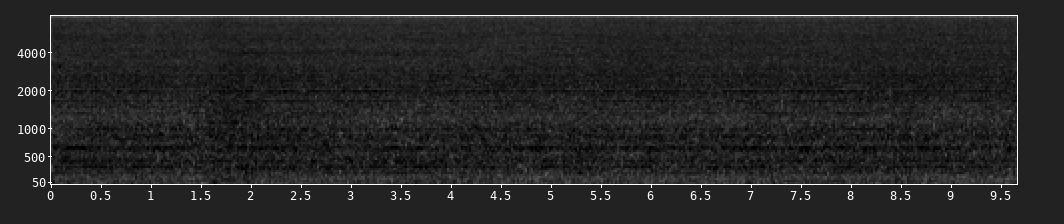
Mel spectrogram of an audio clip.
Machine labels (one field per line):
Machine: fan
